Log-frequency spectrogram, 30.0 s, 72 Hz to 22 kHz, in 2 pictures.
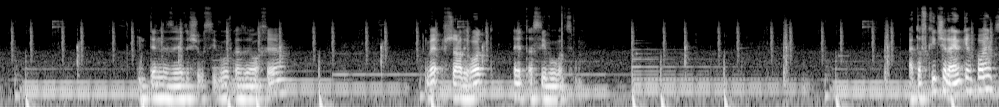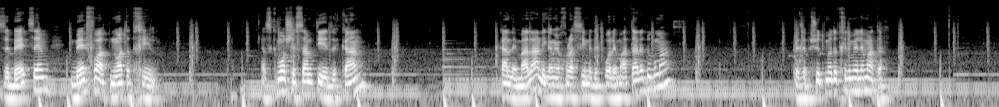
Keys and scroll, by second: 9.4 space, 11.4 space, 27.5 space.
